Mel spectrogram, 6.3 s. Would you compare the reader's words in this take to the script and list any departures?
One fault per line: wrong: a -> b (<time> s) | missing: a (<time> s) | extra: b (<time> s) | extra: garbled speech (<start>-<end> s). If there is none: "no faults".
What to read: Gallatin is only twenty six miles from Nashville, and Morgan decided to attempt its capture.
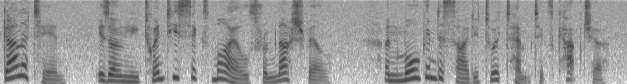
no faults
